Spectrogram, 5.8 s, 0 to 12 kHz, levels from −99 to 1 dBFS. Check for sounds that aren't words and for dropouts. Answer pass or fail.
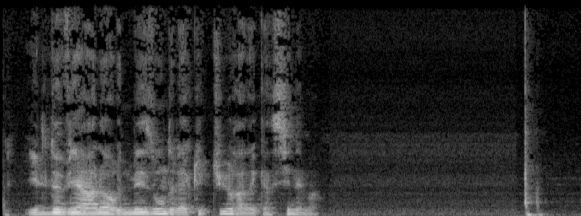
pass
